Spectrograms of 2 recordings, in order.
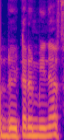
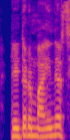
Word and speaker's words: determiners: देखो बेसिकली इसका प्रोनाउंसिएशन तो डिटरमिनर्स होना चाहिए, बट अब जनरली देखो कि बहुत लोग डिटरमाइनर्स ही यूज कर लेते हैं।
